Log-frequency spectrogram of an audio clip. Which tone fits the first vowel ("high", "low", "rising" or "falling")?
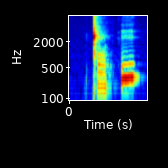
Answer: low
